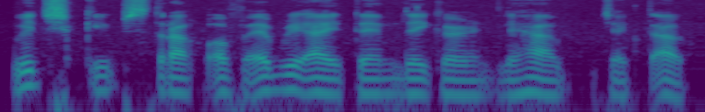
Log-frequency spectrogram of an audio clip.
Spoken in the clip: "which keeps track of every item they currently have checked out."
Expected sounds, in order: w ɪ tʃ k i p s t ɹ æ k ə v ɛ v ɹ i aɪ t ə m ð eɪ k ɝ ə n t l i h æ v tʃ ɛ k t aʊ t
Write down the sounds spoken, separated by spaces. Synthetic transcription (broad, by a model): w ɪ tʃ k i p s t ɹ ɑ k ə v ɛ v ɹ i aɪ t ə m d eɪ k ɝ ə n t l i h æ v tʃ ɛ k t aʊ t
